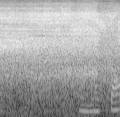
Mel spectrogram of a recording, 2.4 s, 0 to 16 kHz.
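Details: Magnetostrictive ultrasonic scaler used on a typodont's mandibular anterior teeth, operator seated at 9 o'clock, tip face adapted with tapping motion, dental hygiene training demonstration: steady loud water-spray hiss with faint high whine.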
